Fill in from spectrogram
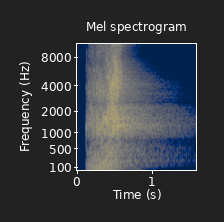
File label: Weapon Show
